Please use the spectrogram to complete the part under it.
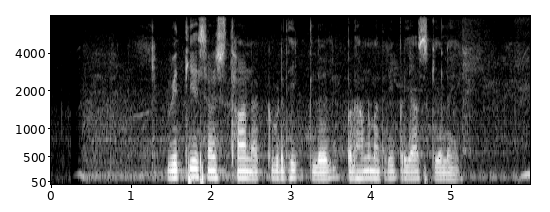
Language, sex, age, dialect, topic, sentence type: Maithili, male, 18-24, Southern/Standard, banking, statement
